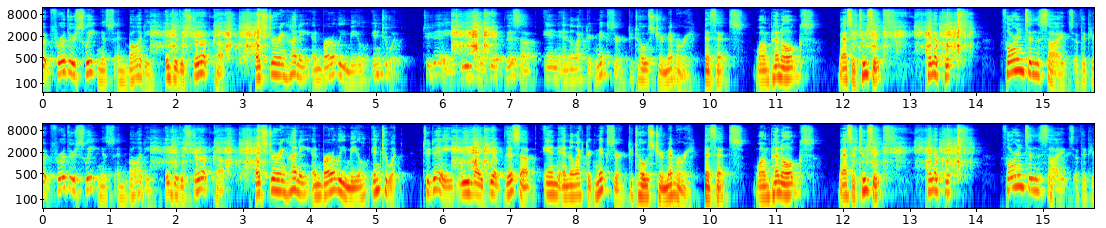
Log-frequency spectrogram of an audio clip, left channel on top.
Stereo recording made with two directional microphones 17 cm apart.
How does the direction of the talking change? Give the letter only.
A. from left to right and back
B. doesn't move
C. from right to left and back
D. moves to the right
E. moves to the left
A.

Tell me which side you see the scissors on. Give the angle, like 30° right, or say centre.
20° left.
